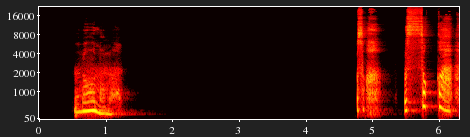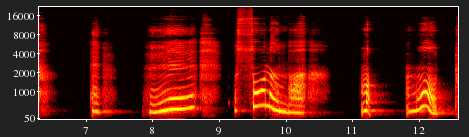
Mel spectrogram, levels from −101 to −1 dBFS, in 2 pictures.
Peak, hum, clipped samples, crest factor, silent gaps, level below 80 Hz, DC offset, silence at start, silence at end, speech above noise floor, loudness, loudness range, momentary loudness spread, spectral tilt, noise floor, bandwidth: -16 dBFS; none; under 0.1%; 18 dB; 1.92-4.57 s, 6.99-7.03 s; -90 dBFS; under 0.1%; 0.55 s; 0 s; 50 dB; -31 LUFS; 10 LU; 17 LU; -3 dB/octave; -80 dBFS; over 20 kHz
